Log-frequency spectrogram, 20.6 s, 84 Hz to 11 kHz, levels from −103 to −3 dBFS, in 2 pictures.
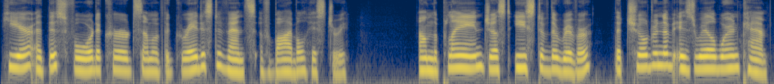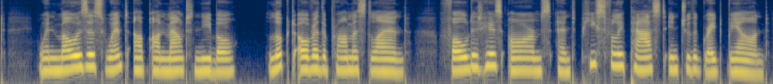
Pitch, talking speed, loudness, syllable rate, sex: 195 Hz, 145 wpm, -18 LUFS, 4.2 syllables/s, female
